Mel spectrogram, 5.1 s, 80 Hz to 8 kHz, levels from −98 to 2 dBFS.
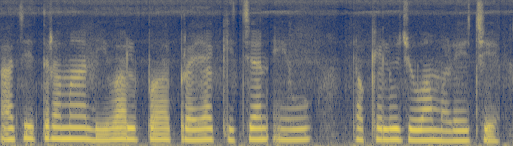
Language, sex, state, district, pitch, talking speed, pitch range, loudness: Gujarati, female, Gujarat, Valsad, 215 Hz, 130 wpm, 195-220 Hz, -13 LUFS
